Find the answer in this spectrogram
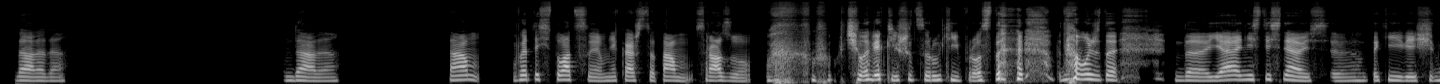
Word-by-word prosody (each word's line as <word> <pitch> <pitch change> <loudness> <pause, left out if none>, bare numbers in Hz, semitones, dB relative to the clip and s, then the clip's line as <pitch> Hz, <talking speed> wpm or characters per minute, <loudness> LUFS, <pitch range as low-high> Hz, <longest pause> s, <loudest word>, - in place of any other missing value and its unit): Да-да-да. 175 -1 -3 2.2
Да, 185 -2 -1
да. 165 +1 -9 1.1
Там 210 -1 +2 0.3
в 200 - -7
этой 220 +1 0
ситуации, 210 -5 0
мне 175 +2 -6
кажется, 185 -1 -1
там 180 -4 -1
сразу 175 -4 -1 0.9
человек 220 0 +5
лишится 200 0 -1
руки 200 -1 -1
просто, 185 +8 +2 0.5
потому 235 +4 +6
что, 210 -2 +1 0.5
да, 185 -2 -1
я 195 +5 +4
не 220 +1 -1
стесняюсь, 205 -6 0
э, 170 +1 -8
такие 185 0 -4
вещи 175 +2 -1
185 Hz, 100 wpm, -22 LUFS, 175-210 Hz, 2.2 s, потому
